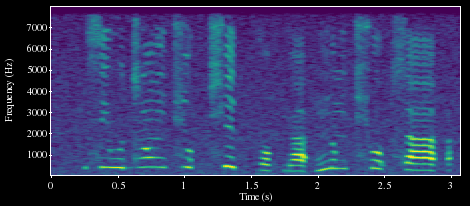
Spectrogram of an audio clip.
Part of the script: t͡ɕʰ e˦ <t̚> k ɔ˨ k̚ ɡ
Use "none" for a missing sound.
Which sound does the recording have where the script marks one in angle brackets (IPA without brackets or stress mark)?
t̚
